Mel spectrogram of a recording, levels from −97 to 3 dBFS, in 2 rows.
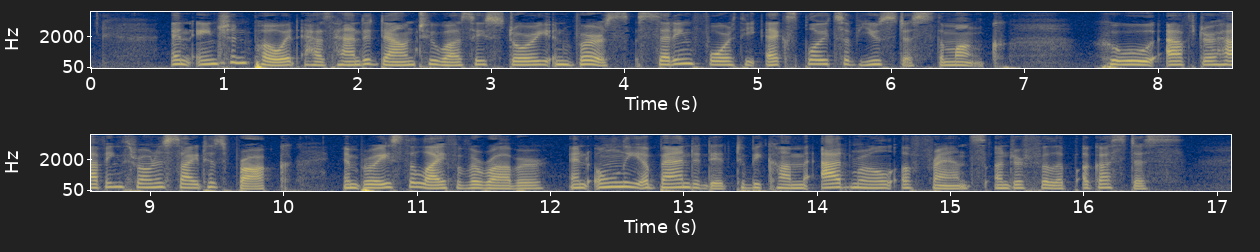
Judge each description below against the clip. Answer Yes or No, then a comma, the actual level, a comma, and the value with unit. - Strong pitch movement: No, average, 3.1 semitones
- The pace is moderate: Yes, average, 160 wpm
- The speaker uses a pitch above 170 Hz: Yes, medium, 185 Hz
